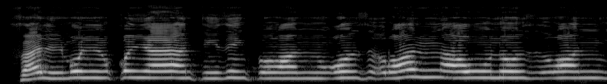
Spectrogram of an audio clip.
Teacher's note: اور یہاں ہم نے غنہ نہیں کیا کیونکہ آگے حروف حلقی ہے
